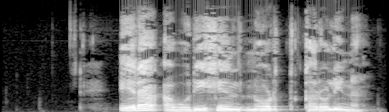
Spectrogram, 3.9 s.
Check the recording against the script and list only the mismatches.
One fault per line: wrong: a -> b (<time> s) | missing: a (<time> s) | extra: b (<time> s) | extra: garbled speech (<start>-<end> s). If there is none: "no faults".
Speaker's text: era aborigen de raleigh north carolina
missing: de raleigh (2.4 s)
